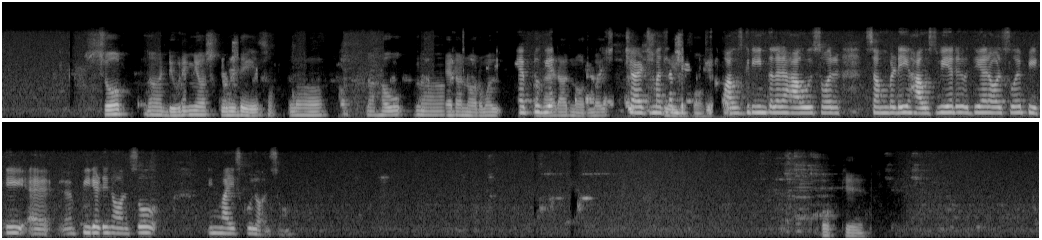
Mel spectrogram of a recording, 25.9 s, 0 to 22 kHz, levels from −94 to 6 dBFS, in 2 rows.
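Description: A speech recording from a call carries three kinds of echo-canceller fault. An echo leak runs from 0.0 to 5.28 s, with a delayed copy about 254 ms behind and well below the direct speech, and again from 7.3 to 9.1 s, where a copy 326 ms late sits nearly as loud as the talker. From 16.65 s to the end, a faint copy trails by the same 326 ms. The likely cause is a far-end loudspeaker whose canceller let residual echo return. On a spectrogram these show as ghost repeats of the speech harmonics shifted right in time. Background gated by the echo canceller dips the room sound between 1.35 and 5.2 s and between 23.13 and 24.18 s, by up to about 40 dB and for roughly a second or more in total each time, because the microphone was clamped while the loudspeaker played. The waveform's noise floor collapses to near silence in those spans. Speech suppressed in double talk appears between 3.81 and 9.04 s, where the talker's voice drops deeply or cuts out in pieces for around three seconds in total while the other side speaks over it. 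This is probably the canceller failing to separate the two voices. On a spectrogram the speech energy thins or breaks into gaps below the call band's 8 kHz ceiling.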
